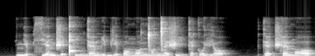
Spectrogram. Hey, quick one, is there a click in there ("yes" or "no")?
yes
